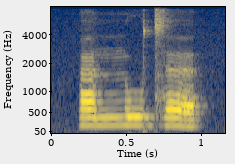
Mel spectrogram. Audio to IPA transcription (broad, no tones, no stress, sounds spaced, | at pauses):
æ nː u d͡z ɛ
